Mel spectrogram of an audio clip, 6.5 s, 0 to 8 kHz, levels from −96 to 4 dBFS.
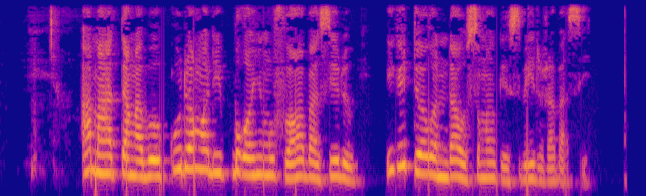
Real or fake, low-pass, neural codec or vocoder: real; 7.2 kHz; none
